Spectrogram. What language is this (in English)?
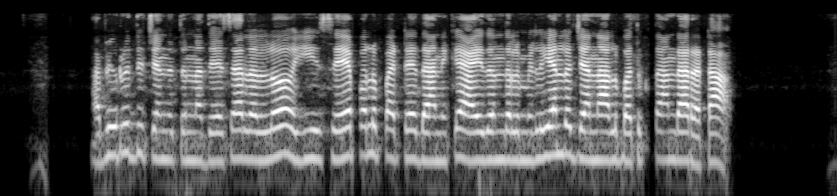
Telugu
